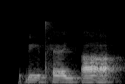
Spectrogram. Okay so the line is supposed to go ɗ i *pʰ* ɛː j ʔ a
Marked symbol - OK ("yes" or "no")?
no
